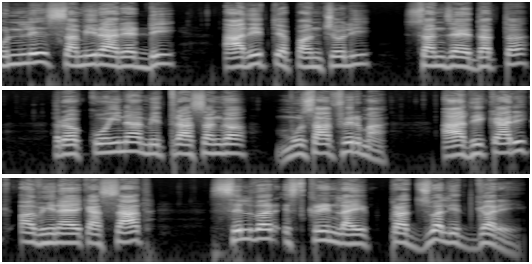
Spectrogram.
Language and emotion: Nepali, neutral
